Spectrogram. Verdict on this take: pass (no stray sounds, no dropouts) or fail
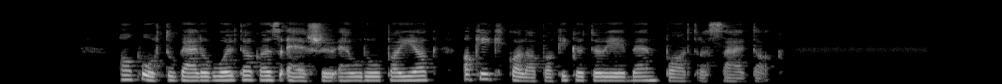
pass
